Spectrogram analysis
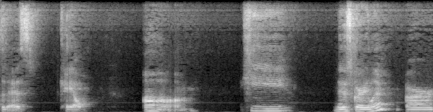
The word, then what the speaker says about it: Kael: L some people pronounce it differently but I pronounced it as Cael um he knows gralen our guardian angel from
